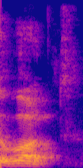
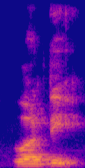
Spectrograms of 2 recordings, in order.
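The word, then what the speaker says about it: worthy: हो जाता है जैसे वर्थ वर्थ में जब हम वाई लगाते हैं और विशेषण बनाते हैं तो हो जाता है वर्दी ना कि वर्थी इसी तरह नॉर्थ और साउथ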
